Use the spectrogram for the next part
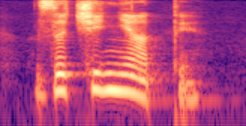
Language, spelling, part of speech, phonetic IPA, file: Ukrainian, зачиняти, verb, [zɐt͡ʃeˈnʲate], Uk-зачиняти.ogg
- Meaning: to close, to shut (:a door, a window)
